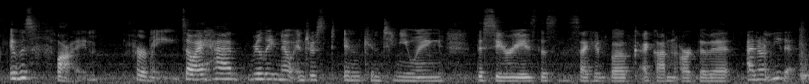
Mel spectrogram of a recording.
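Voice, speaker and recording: A woman's voice: medium pitch, a little hiss or hum, rough recording. Chatty young woman, slightly congested. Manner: chatty, frank, lively. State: congested, slightly sore throat. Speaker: book vlogger. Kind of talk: casual book unhaul chat. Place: home room with bookshelves.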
